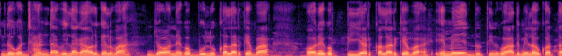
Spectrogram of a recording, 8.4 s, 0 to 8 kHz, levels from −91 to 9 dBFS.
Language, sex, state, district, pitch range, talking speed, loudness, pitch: Bhojpuri, male, Bihar, Muzaffarpur, 185-200 Hz, 165 wpm, -13 LUFS, 195 Hz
